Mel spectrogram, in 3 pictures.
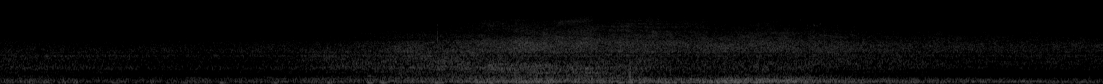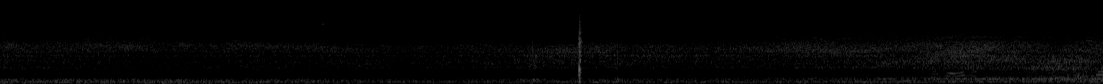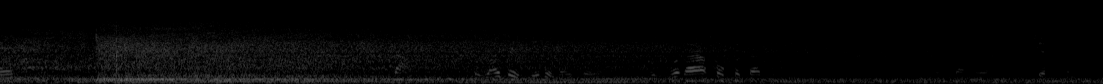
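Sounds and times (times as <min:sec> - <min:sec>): steady rushing noise: 0:22.0 - 0:30.0.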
